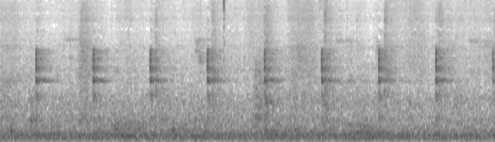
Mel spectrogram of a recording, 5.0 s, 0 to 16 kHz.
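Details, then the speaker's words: AED trainer in training mode during a CPR demonstration, prompting compressions until cycles complete: steady electronic clicks at about 104 per minute, metronome pacing; real units lack this beat. "ini sampai l siklus dia suruh kita sampai l siklus tapi kalau yang yang bukan untuk latihan ini tidak ada perintahnya untuk itu tidak ada ketukannya"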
